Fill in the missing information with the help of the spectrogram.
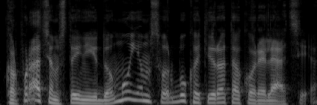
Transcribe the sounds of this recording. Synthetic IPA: koːɾpoːɾɑːt̪sʲjoːmst̪ɐɪnʲɛiːd̪oːmʊjiɛmsʋɐɾbʊkɐt̪iːɾɐt̪ɑkoːɾʲɛlʲæːt̪sʲɪ̰jæ̰

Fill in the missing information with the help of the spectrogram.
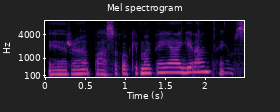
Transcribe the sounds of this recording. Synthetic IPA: ɪrpɑːsɐkoːkɐɪmɐpʲiɛjæːɡʲiːʋʲænt̪oːjɛms

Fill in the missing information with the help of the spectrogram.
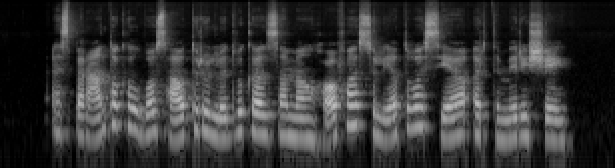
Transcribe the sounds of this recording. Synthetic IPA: ɛsʲpʲɛɾɑˑnt̪oːkɐlˠboːsɑˑʊt̪ɔɾʲuˑlʲɪd̪ʲʋʲɪkɐsɐmʲɛnɣɔfɐsʊlʲiɛt̪ʊʋɐsʲeːjoːʔɐɾʲt̪ʲɪmʲɪɾʲiʃʲɛɪ

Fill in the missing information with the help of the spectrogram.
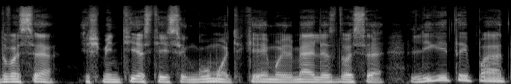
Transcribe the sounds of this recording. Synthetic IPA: d̪ʋɐsʲɛ | ɪʃʲmʲɪnʲt̪ʲiɛst̪ʲɛɪsʲɪŋɡuːmoːt̪ʲɪ̥kʲeːjɪmoːɪɾmʲæːlʲeːs̬d̪ʋɐsʲɛlʲiːɡʲɛɪt̪ɐɪpɐt̪

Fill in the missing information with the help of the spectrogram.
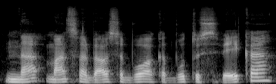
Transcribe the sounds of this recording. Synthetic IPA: nɐmɐnsʋɐɾʲbʲɛˑʊsʲɛbʊʋɐkɐt̪̚buːt̪ʊsʲʋʲɛɪkɐ

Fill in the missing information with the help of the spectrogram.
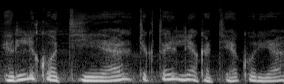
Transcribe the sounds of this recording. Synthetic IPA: ɪɾlʲɪkoːt̪ʲʰiɛt̪ʲɪkt̪ɐɪlʲiɛkɐt̪ʲiɛkʊɾʲiɛ

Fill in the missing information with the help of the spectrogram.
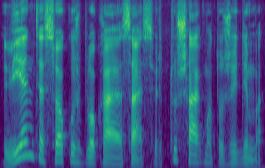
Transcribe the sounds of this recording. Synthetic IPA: ʋʲiɛnt̪ʲiɛsʲoːkʊʒblˠoːkɑːjɛsɑːsʲɛɾʲɪt̪ʊʃɑːɡmɐt̪oːʒɐɪd̪ʲɪmɐ̰

